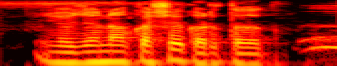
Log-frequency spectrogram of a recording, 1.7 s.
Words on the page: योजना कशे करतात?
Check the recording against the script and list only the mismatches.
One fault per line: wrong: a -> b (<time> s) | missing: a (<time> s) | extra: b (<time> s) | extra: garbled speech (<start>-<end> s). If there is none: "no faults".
no faults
